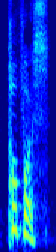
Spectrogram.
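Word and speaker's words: purpose: 이건 꼭 하셔야 돼요 퍼포스 목적 의도 용도 발음 조심하셔야 됩니다 puffers puffers 전체적으로 요구하나요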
